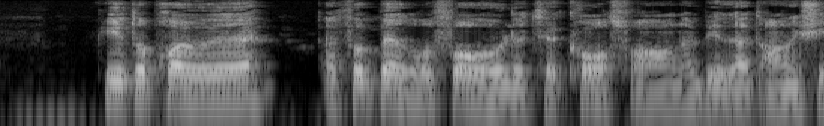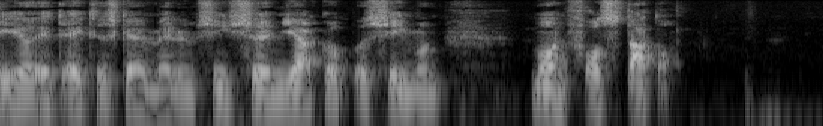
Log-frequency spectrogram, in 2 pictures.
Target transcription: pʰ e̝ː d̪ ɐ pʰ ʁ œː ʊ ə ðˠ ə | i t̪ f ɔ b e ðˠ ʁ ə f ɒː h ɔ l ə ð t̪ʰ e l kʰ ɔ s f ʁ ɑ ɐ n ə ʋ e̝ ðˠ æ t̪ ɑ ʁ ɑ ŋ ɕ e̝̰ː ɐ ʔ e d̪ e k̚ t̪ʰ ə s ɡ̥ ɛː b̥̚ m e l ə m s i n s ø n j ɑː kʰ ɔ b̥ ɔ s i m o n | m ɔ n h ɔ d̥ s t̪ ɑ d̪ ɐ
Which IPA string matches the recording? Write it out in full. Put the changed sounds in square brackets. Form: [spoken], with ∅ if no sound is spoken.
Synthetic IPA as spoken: pʰ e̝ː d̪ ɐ pʰ ʁ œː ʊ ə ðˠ ə | [æ] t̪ f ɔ b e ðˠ ʁ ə f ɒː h ɔ l ə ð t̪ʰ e l kʰ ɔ s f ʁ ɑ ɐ n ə ʋ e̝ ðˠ æ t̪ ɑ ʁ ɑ ŋ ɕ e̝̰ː ɐ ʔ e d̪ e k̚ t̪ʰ ə s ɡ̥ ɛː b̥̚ m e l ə m s i n s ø n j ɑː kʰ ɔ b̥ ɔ s i m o n | m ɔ n [f] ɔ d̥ s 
